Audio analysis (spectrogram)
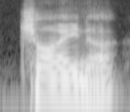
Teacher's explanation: So China, it's got two syllables in it, right? The first syllable is the stressed one, China, and the first syllable, the I, is pronounced with a full vowel sound, I, chai, but then the A, the vowel in that second syllable, is not pronounced as an A.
